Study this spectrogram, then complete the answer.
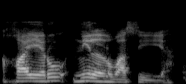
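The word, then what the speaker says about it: خيرٌ الوصية: Nah, nanti ya, kalau kita mau baca dengan disambung, maka kita bacanya khairu nil wasiyah. Khairu berarti domah yang pertama tetap ada. Nah, domah yang keduanya yang dia itu tanda tanwin akan berubah jadi nun sukun di bawah.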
